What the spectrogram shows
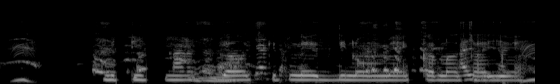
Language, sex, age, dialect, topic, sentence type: Maithili, male, 18-24, Angika, agriculture, question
